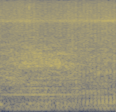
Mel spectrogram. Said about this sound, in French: C'est un hélicoptère qui est assez impressionnant, vous avez expliqué que c'est un bimoteur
